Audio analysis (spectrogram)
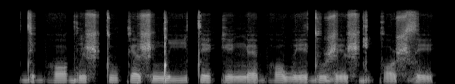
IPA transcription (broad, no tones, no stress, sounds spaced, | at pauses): d ɪ bʱ ɔ ɡ w i ʂ t u k ɛ ʂ ŋ͡ǃ i t e k e ŋ ɛ bʱ ɔ w e d u ʐ e ʂ ɡ i k ɔ ʂ z e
